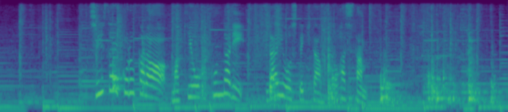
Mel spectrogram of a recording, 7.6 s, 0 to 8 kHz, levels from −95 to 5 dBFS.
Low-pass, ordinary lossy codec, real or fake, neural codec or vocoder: 7.2 kHz; none; real; none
